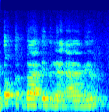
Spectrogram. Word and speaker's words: Uqba ibn Amir: Narrated Uqba ibn Amir.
